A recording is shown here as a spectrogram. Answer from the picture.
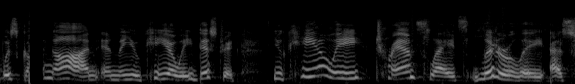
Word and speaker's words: ukiyo-e: And this whole area was called ukiyo-e. And you pronounced it, my Japanese language person here can say it in Japanese. Ukiyo-e.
